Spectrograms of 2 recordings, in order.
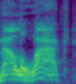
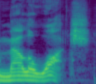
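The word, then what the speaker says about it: Maluach: Malowatch is what I was told I should be pronouncing his name. I was calling him Malawak, but I was told that I was whack for doing so because it should be Malawatch.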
